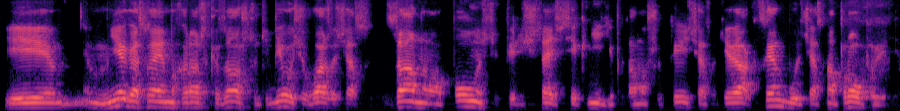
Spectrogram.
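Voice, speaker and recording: A middle-aged man, a monk, giving informal spiritual guidance in a halting way, with many fillers and restarts. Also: mid-range voice.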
